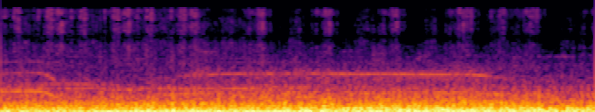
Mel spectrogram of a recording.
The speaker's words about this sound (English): As the engines ignited, fire and smoke billowed from underneath the Starhopper as it braced for liftoff.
